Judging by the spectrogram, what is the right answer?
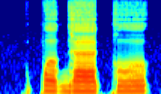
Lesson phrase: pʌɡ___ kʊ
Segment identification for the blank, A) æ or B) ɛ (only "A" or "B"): A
